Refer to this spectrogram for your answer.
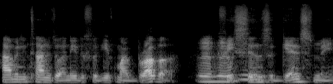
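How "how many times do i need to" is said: plain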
